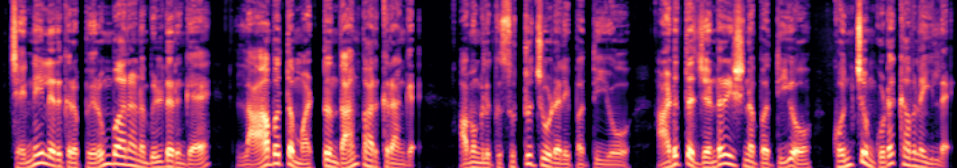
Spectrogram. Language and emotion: Tamil, disgusted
